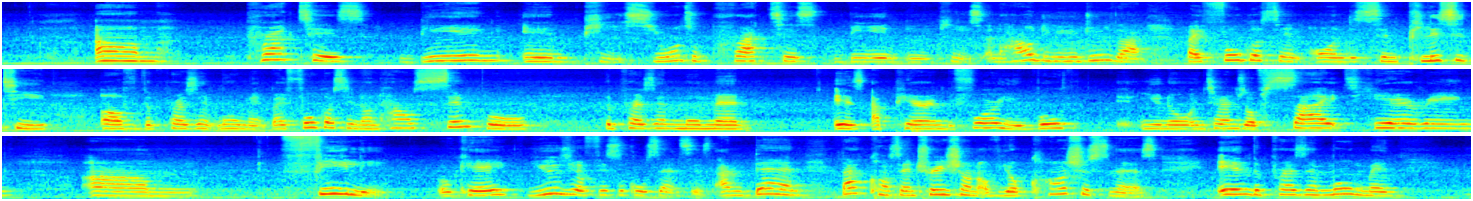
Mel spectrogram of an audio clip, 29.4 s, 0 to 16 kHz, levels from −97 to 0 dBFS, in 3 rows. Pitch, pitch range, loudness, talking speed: 240 Hz, 215-270 Hz, -24 LUFS, 135 wpm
